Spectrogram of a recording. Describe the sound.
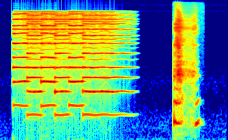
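A phone message notification, played as a sound effect, gives a quick run of bright electronic beeps that ends in a longer tone. After a short gap comes a brief separate burst of sound.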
